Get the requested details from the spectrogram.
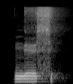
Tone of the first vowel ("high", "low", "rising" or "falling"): high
